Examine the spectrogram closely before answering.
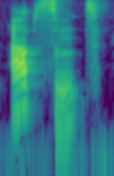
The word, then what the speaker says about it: absent: The second vowel in the word absent is pronounced as a schwa. So we have absent rather than absent.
